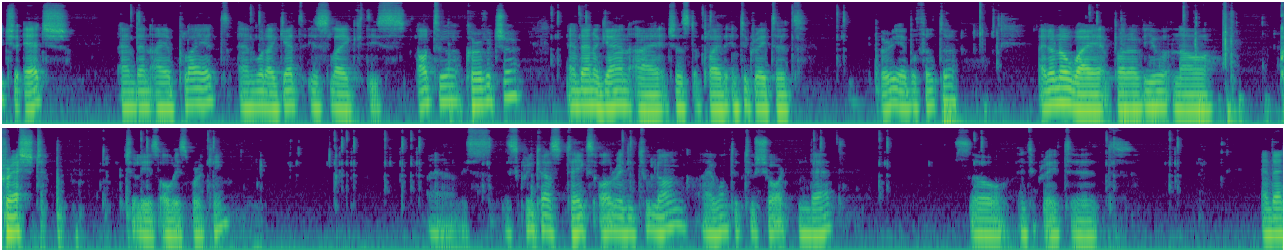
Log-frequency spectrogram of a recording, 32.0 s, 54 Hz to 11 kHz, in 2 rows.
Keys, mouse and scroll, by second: 0.0 click, 1.6 click, 3.1 middle click, 3.4-6.9 drag, 6.9 middle click, 7.3 middle click, 8.8 click, 9.9 click, 10.5 middle click, 14.8 Up, 15.3 Return, 17.8 click, 18.6 click, 20.2 click, 20.8 click, 22.0 click, 23.8 click, 26.2 click, 27.0 click, 28.2 click, 29.9 click, 30.6 click, 31.8 scroll down 1.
